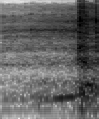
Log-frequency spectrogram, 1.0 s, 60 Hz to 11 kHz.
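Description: A wrecked Mustang's engine revs up toward about 4,500 RPM, a steady mid-pitched drone that climbs and grows louder near the end, close and alone.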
